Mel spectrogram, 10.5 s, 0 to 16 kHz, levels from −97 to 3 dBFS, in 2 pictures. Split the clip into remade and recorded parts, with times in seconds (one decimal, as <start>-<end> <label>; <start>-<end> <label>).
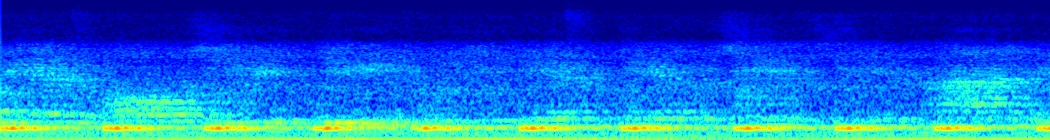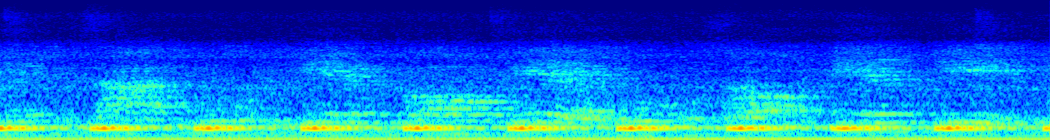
0.0-1.2 recorded; 1.2-2.1 remade; 2.1-3.5 recorded; 3.5-4.1 remade; 4.1-8.5 recorded; 8.5-9.6 remade; 9.6-10.5 recorded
